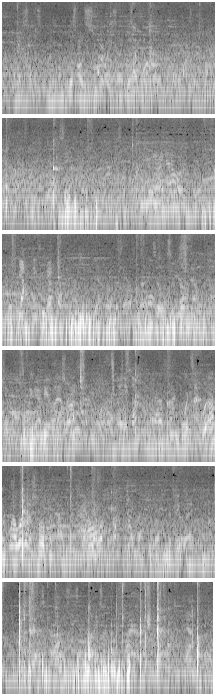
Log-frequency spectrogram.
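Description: Paddles pop sharply against a plastic ball outdoors.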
